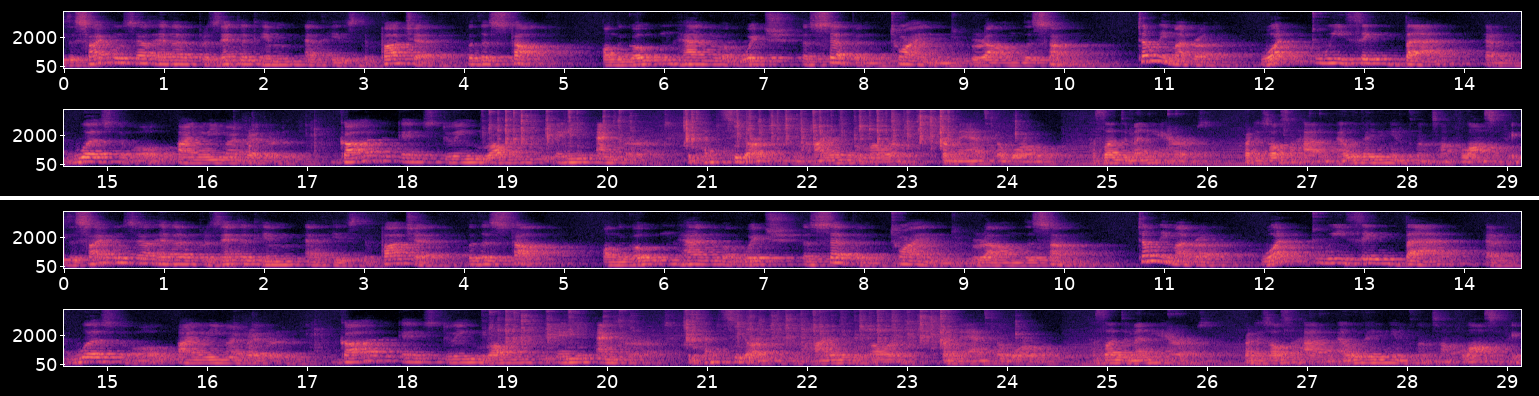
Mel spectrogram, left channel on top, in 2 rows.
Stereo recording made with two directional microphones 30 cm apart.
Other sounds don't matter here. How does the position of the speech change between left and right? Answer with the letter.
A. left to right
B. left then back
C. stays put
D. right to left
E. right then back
C.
